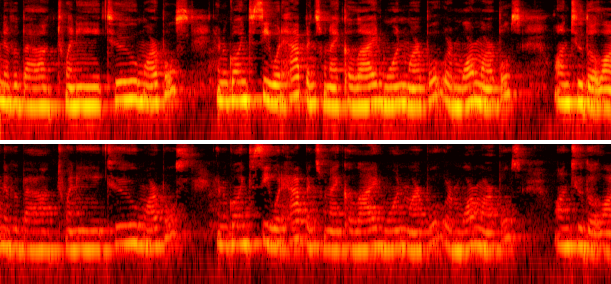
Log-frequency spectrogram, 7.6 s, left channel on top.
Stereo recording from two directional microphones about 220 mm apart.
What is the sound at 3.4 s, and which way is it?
A woman's voice, 25° left (ahead or behind).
